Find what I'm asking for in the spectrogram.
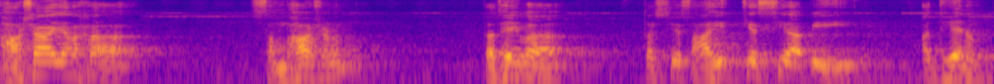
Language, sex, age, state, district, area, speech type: Sanskrit, male, 30-45, Telangana, Karimnagar, rural, spontaneous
